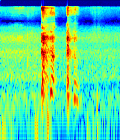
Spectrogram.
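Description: A woman coughing a few times in quick succession, short sharp coughs about a second in.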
